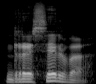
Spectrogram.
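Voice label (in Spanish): "reserva", male; mekanta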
